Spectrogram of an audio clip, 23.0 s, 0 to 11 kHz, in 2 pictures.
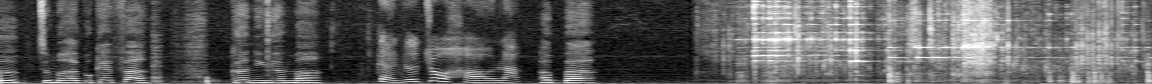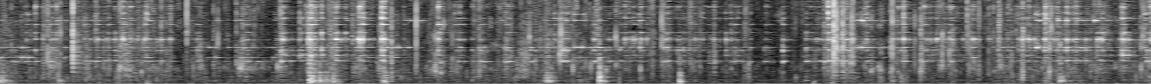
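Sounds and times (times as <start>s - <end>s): dogs crunching kibble from dishes: 7.0s - 23.0s.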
